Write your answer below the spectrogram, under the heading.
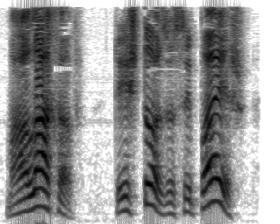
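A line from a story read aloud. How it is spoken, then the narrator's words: Booming voice. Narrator (Russian): Прогремел голос Степанова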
